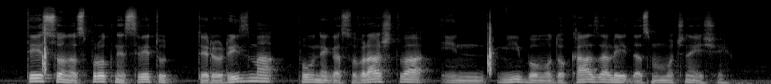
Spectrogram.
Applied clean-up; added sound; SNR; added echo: none; Clapping; 8 dB; none.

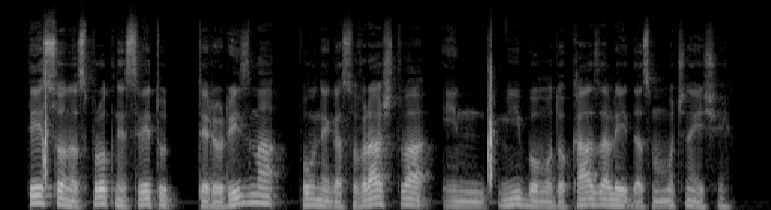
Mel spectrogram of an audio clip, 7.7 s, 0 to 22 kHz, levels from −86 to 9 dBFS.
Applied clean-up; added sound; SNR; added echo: neural mask model RNNoise.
